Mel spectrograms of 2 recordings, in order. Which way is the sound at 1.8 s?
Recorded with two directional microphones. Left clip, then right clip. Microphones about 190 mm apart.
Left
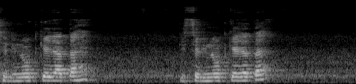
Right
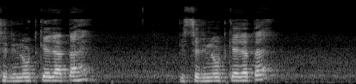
45° right (ahead or behind).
